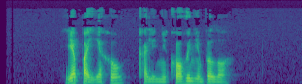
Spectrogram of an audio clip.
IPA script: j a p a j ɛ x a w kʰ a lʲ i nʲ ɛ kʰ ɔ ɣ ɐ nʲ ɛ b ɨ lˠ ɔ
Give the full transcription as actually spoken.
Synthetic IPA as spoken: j a p a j ɛ x ɐ w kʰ a lʲ i nʲ i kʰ ɔ ɣ ɐ nʲ ɛ b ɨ lˠ ɔ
